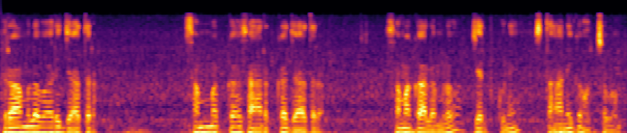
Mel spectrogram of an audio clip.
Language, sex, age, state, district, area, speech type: Telugu, male, 18-30, Telangana, Hanamkonda, urban, spontaneous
